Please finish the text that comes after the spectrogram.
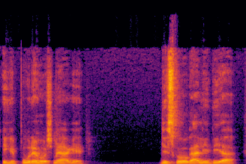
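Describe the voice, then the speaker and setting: A man's voice: mid-range voice, little pitch movement, brisk, warm tone. A man speaking as a gaming streamer in a casual, slangy rant to viewers, often seeking their agreement. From India.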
